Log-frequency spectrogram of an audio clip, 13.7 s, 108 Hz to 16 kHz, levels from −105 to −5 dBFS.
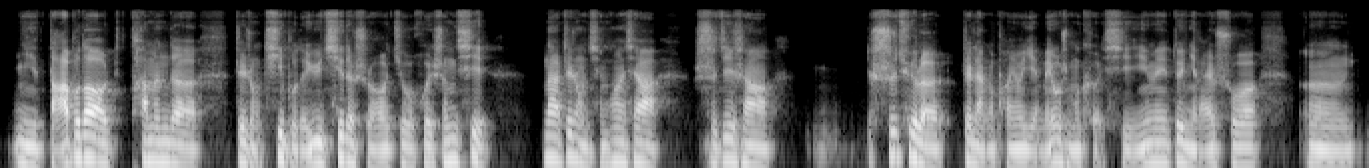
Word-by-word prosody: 你 105 Hz, -4 st, +1 dB
达 95 Hz, -, +5 dB
不 145 Hz, -, +3 dB
到 135 Hz, -6 st, +9 dB, 0.2 s
他 125 Hz, -, 0 dB
们 120 Hz, -1 st, +2 dB
的 100 Hz, -5 st, +1 dB, 0.3 s
这 120 Hz, -, +1 dB
种 100 Hz, -6 st, -3 dB
替 150 Hz, -, 0 dB
补 100 Hz, -, -3 dB
的 90 Hz, -, -3 dB
预 115 Hz, +5 st, +3 dB
期 140 Hz, +5 st, +1 dB
的 125 Hz, -4 st, +1 dB
时 100 Hz, 0 st, -8 dB
候 95 Hz, 0 st, -1 dB
就 95 Hz, +1 st, -4 dB
会 105 Hz, +3 st, -3 dB
生 125 Hz, +5 st, -1 dB
气， 120 Hz, -, -3 dB, 0.5 s
那 140 Hz, -1 st, +3 dB
这 150 Hz, +3 st, -1 dB
种 110 Hz, -8 st, -1 dB
情 105 Hz, +2 st, -7 dB
况 120 Hz, +1 st, 0 dB
下， 110 Hz, -5 st, +2 dB, 0.3 s
实 110 Hz, -, -7 dB
际 130 Hz, +3 st, 0 dB
上， 105 Hz, -5 st, 0 dB, 0.4 s
嗯， -, -, -25 dB, 0.4 s
失 160 Hz, -, -2 dB
去 150 Hz, -1 st, +2 dB
了 95 Hz, -4 st, +2 dB
这 130 Hz, -, 0 dB
两 95 Hz, -5 st, -1 dB
个 95 Hz, -, -4 dB
朋 95 Hz, 0 st, -5 dB
友 95 Hz, -, +1 dB
也 90 Hz, -1 st, -2 dB
没 90 Hz, +1 st, -7 dB
有 130 Hz, -, 0 dB
什 110 Hz, -4 st, -5 dB
么 95 Hz, -, -1 dB
可 95 Hz, -, -10 dB
惜。 90 Hz, -1 st, -8 dB
因 100 Hz, +4 st, 0 dB
为 115 Hz, 0 st, 0 dB
对 125 Hz, +3 st, 0 dB
你 100 Hz, -4 st, 0 dB
来 90 Hz, +1 st, -3 dB
说， 100 Hz, 0 st, -3 dB, 0.5 s
嗯， 95 Hz, -2 st, -2 dB
105 Hz, 230 characters per minute, -24 LUFS, 95-120 Hz, 0.5 s, 到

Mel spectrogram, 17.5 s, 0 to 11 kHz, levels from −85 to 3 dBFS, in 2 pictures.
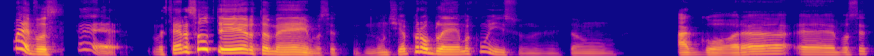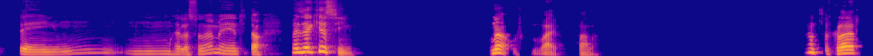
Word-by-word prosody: Ué, 455 Hz, -, +6 dB
você 140 Hz, -2 st, +1 dB, 0.2 s
é 285 Hz, -8 st, -5 dB, 0.3 s
você 135 Hz, +8 st, -5 dB
era 230 Hz, +5 st, +4 dB
solteiro 220 Hz, -, +8 dB
também, 130 Hz, -7 st, +1 dB
você 95 Hz, +1 st, -12 dB, 0.3 s
não 100 Hz, +4 st, -15 dB
não 120 Hz, -, -7 dB
tinha 135 Hz, +5 st, -4 dB
problema 150 Hz, -, +2 dB
com 275 Hz, -, -13 dB
isso, 120 Hz, -, -10 dB
né, 90 Hz, 0 st, -23 dB
então 95 Hz, -1 st, -18 dB, 0.6 s
agora, 120 Hz, +7 st, -2 dB
eh, 130 Hz, -2 st, -4 dB
você 125 Hz, +5 st, -12 dB, 0.2 s
tem 135 Hz, -3 st, -6 dB
um 205 Hz, +10 st, -17 dB
um 155 Hz, -3 st, -15 dB
relacionamento 155 Hz, -, -10 dB
e -, -, -37 dB
tal, 140 Hz, -3 st, -4 dB, 0.2 s
mas 240 Hz, +1 st, +1 dB
é 260 Hz, -, +3 dB
que 290 Hz, -, 0 dB
assim 110 Hz, -, -4 dB, 1.4 s
Não. -, -, +2 dB, 0.2 s
Vai, -, -, -10 dB, 0.2 s
fala. 110 Hz, 0 st, -15 dB, 2.1 s
Não, 235 Hz, -, 0 dB
tá 235 Hz, -, -16 dB
claro. 195 Hz, +3 st, +2 dB
145 Hz, 120 wpm, -17 LUFS, 120-200 Hz, 2.1 s, solteiro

